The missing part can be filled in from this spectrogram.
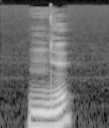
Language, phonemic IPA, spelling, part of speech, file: French, /nø/, noeud, noun, Fr-noeud.ogg
- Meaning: nonstandard spelling of nœud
